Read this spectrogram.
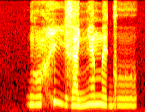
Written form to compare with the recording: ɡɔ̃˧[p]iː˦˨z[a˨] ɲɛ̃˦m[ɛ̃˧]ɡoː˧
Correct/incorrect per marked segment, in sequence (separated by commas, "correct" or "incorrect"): incorrect, correct, incorrect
